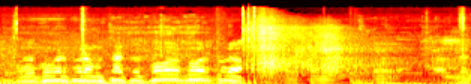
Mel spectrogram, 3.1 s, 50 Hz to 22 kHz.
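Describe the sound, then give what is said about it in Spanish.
Voices call out in a rising, chant-like rhythm, then a loud, sharp gunshot bursts in halfway through, followed by a rough, noisy decay: shooting as a truck leaves Madrid heading for Levante at the fall of Madrid, late March 1939. “De Guzmán logró subirse en un camión que dejó Madrid pegando tiro rumbo a Levante.”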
